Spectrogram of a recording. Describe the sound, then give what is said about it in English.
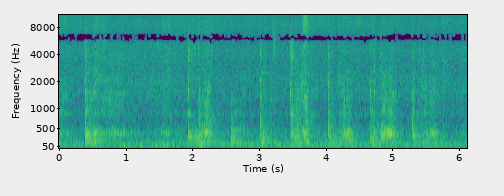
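Spoon stirring a tablespoon of flour into a batter-like mixture: a run of repeated swishing, scraping strokes at a fairly steady rhythm, moderately quiet, with no talk. “So we're going to add one more tablespoon of flour. I'm going to mix that up.”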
